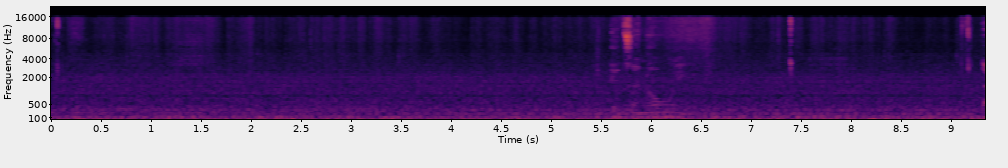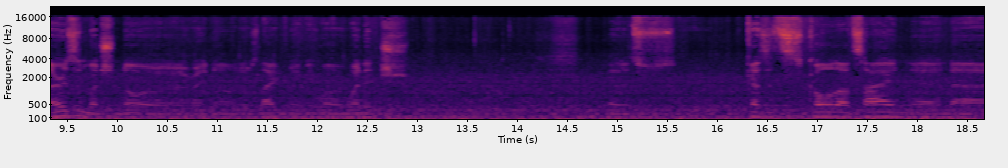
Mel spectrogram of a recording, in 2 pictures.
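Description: Tyres rumble over a slushy road.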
